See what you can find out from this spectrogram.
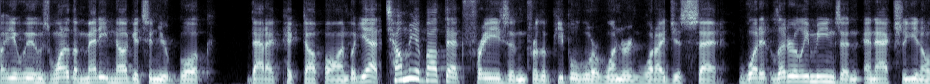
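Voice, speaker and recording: A man hosting a podcast, with a voice of middling pitch. He talks in an affable, chatty way, asking open questions and circling back on himself. The sound is dry and close. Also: no echo. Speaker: podcast host. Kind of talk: podcast interview.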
